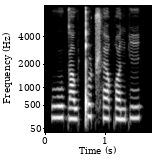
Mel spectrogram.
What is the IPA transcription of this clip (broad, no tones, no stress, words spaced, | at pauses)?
wuɡaw ǃuʈ͡ʂʰɛqʷinki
